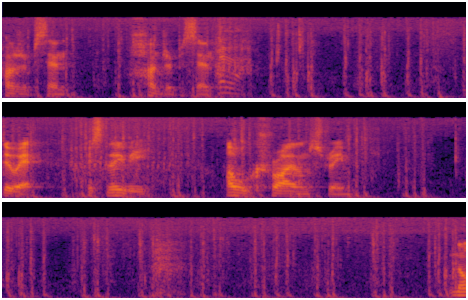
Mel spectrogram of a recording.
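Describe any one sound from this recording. Horse hooves clop quickly on rocky ground.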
